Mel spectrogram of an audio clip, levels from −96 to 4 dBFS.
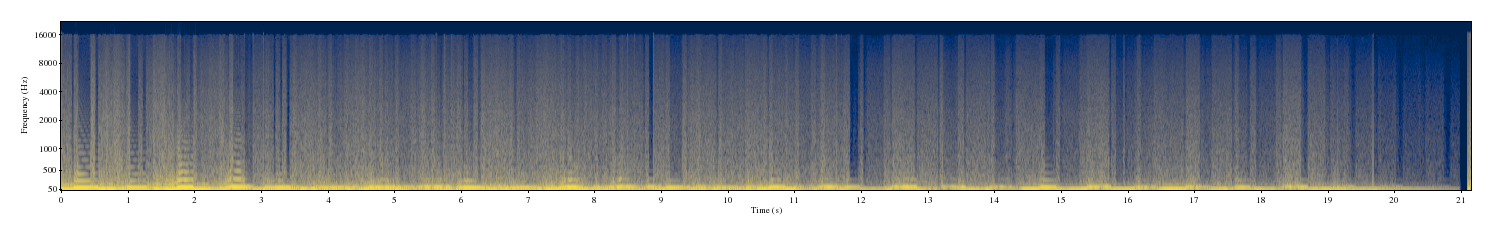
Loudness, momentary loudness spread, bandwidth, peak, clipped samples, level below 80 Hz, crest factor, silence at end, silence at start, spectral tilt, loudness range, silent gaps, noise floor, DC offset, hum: -11 LUFS; 13 LU; 4.6 kHz; 0 dBFS; 0.8%; -10 dBFS; 8 dB; 0 s; 0 s; -9 dB/octave; 8 LU; none; -36 dBFS; under 0.1%; none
